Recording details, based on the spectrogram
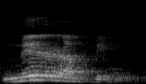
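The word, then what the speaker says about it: مِن رَبِّهِم: read min rabbihim, but in the tajweed you read mir rabbihim. The sound of ra takes over the sound of noon. So it becomes mir rabbihim with a gunna, obviously. So you don't pronounce the noon here, you pronounce mir.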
